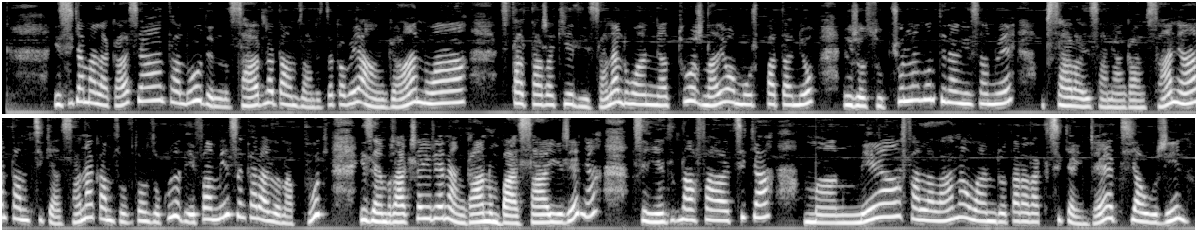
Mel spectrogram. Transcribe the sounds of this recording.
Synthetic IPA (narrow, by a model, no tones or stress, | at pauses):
isikʲəmalaɡasiat̪alud̪emiz̥aɾunət̪amizanɳɖ͡ʐet͡sakəweaŋɡanuat͡si̥t̪at̪aɾakeliz̥analuaninat̪uɾinaewamuɾupat̪anewiɾewzukʰulunanot̪enanisanwempi̥saɾaizanʲaŋɡanuz̥anʲat̪amint͡sikʲaz̥anakaminzofi̥t̪onizokusəd̪eefəmisinkaɾazanəb̥ukʲi̥izajmiɾaɡiʈ͡ʂaiɾenaŋɡanumbazaiɾenaz̥eent̪inafat͡sikʲamanumeafalalanəwaniɳɖ͡ʐewt̪aɾaɾaki̥t͡sikʲaiɳɖ͡ʐajat̪ʰiaɾinə̥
